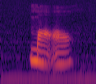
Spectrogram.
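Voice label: "mao", third tone, chinese pinyin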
